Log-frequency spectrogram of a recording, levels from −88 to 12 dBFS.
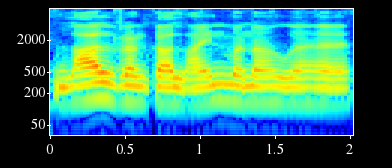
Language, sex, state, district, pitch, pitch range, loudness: Hindi, male, Jharkhand, Garhwa, 135 Hz, 130-145 Hz, -18 LUFS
